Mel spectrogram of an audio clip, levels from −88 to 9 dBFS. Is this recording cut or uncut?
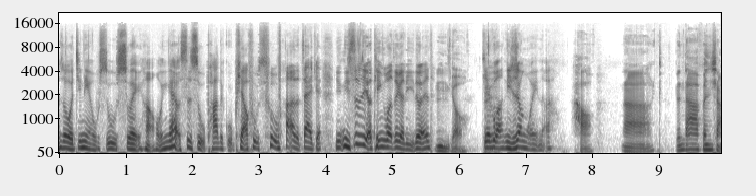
uncut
